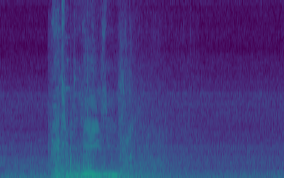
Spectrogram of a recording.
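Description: Water splashes and rushes under a kart.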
